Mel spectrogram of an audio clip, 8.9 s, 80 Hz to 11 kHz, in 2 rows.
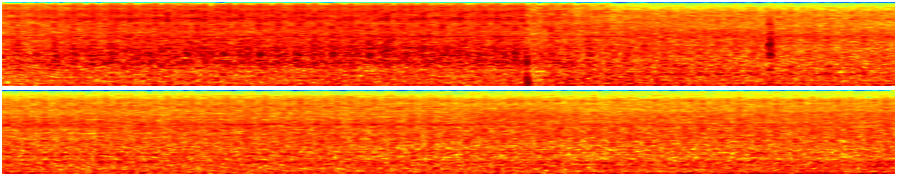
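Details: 2018 Toyota Sienna with replacement engine, after fixing a loose ground that caused a crank-no-start: smooth, even idle with a steady hum, no stumbles or knocks; engine running healthy.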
